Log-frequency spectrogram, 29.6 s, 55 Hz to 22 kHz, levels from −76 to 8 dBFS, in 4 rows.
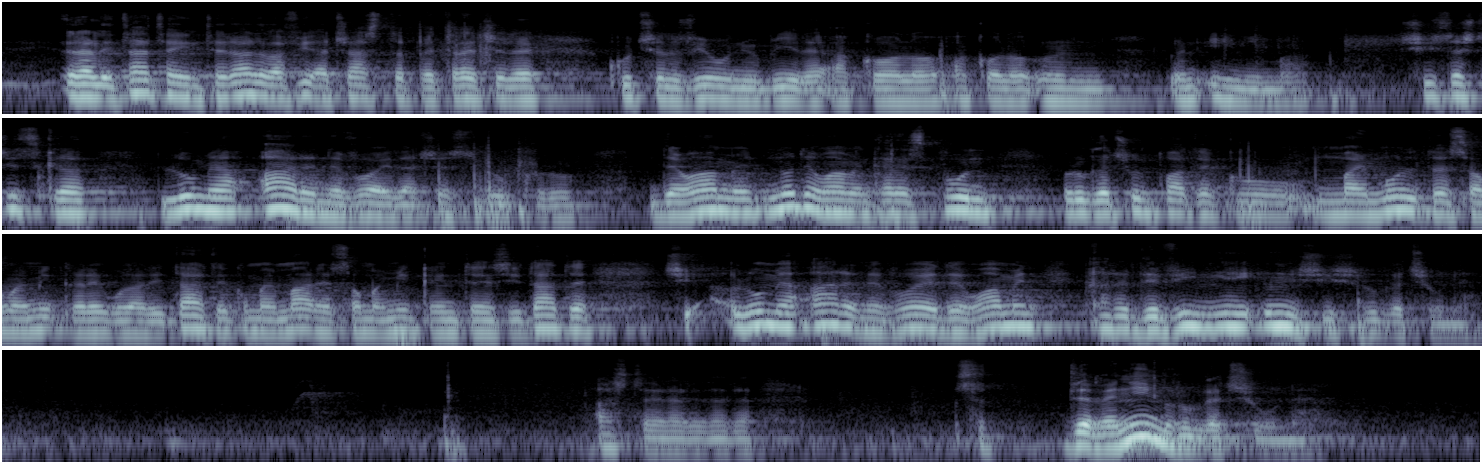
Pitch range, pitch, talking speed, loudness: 115-150 Hz, 130 Hz, 135 wpm, -23 LUFS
